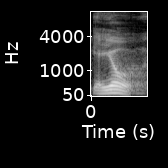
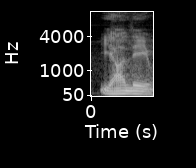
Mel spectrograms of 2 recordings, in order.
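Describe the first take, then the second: First: The name is said like 'Yayo'. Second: The name is said like 'Yale'. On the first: The speaker calls it right. "It should be Yayo, or something more or less similar to that sound" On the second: The speaker calls it wrong. "as I pronounced it"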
